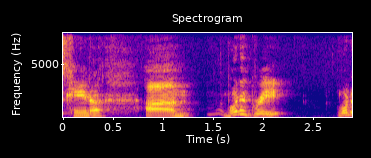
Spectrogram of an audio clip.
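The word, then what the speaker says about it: Kena: super super difficult um number two being kana k-e-n-a i know some of those out there pronounces kina or something but it is kana um what a great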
